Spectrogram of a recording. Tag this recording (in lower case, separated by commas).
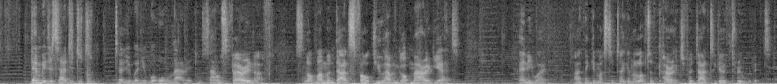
speech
